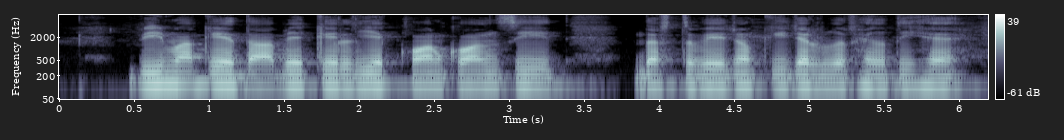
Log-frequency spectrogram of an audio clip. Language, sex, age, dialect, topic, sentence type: Hindi, male, 18-24, Awadhi Bundeli, banking, question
